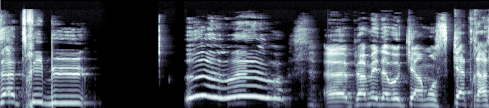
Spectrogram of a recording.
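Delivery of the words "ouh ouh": high whooping "ouh ouh"; excited high hoot. Real, not acted. Excited by legendary scroll reward.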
